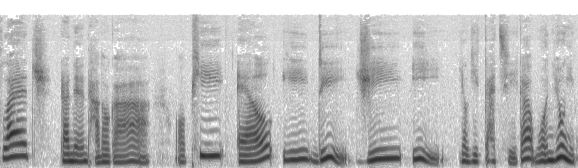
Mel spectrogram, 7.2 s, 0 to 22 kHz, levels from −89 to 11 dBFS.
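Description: No technical faults can be heard in this speech recording, and the only background is the room's own noise, which sits about 37 dB below the speech.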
